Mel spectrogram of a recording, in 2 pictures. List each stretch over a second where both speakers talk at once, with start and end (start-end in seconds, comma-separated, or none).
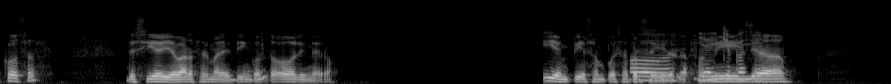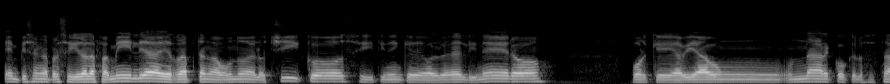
6.3-7.7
